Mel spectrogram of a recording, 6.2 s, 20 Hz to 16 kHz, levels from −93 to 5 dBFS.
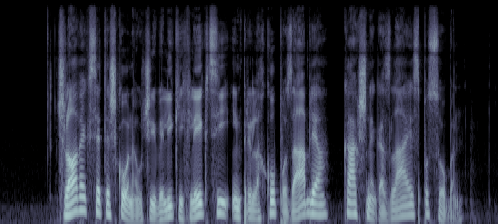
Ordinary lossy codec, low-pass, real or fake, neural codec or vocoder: none; 14.4 kHz; real; none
